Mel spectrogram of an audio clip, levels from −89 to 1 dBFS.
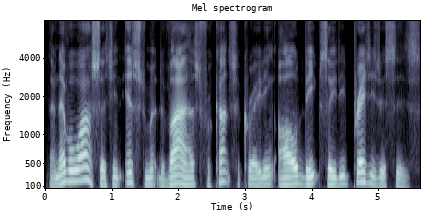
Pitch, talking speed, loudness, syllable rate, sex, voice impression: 140 Hz, 140 wpm, -18 LUFS, 4.8 syllables/s, male, masculine, middle-aged, powerful, slightly weak, slightly soft, muffled, raspy, mature, friendly, wild, slightly lively, slightly intense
